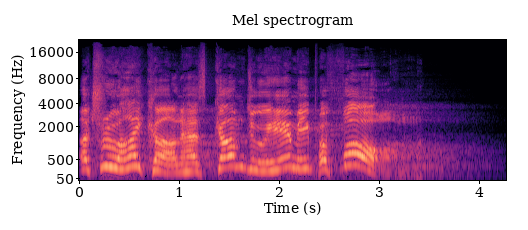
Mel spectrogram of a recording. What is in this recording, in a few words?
Male Void Elf Emote Start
